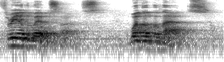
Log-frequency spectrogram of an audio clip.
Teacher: But you can elide the F in these difficult sequences. Elision of V and of is very common, particularly before the, and makes it easier to say.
